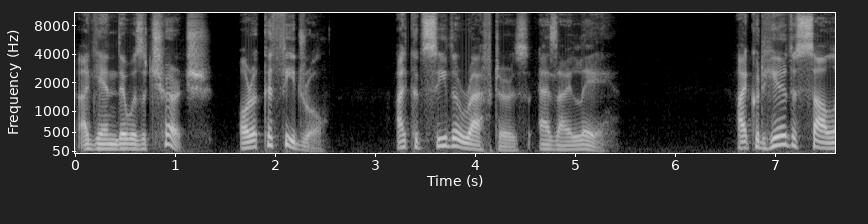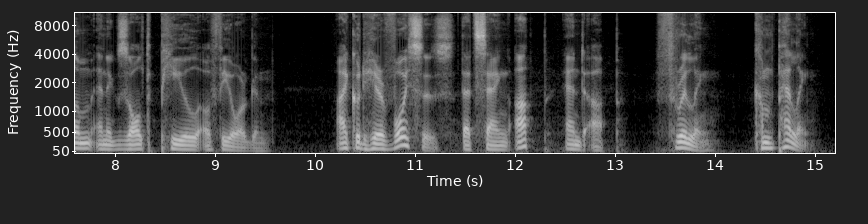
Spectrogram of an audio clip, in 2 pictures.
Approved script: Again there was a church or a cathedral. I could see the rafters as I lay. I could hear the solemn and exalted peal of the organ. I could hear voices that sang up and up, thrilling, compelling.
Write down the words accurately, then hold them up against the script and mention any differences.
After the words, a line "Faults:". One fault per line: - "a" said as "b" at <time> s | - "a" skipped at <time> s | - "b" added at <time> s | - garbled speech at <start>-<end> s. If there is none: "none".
Again there was a church or a cathedral. I could see the rafters as I lay. I could hear the solemn and exalt peal of the organ. I could hear voices that sang up and up, thrilling, compelling.
Faults:
- "exalted" said as "exalt" at 7.9 s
